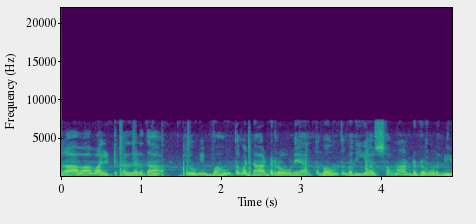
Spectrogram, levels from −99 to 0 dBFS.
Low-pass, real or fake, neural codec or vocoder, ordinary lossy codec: 7.2 kHz; real; none; none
